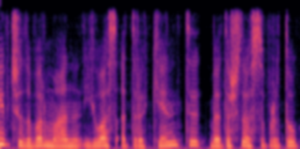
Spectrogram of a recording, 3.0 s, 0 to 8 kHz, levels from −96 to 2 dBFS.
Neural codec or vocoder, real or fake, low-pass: autoencoder, 22.05 kHz, a latent of 192 numbers a frame, VITS, trained on many speakers; fake; 7.2 kHz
